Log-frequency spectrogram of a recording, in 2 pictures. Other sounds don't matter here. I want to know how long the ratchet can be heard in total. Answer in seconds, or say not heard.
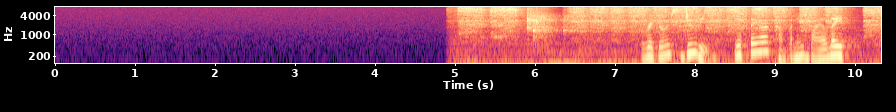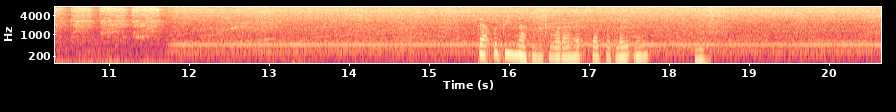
not heard.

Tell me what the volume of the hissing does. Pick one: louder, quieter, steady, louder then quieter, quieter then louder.
steady.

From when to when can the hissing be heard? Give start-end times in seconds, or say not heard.
4.9-20.6.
